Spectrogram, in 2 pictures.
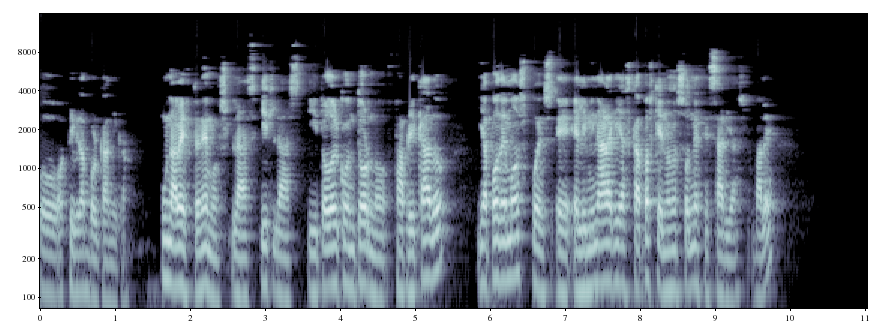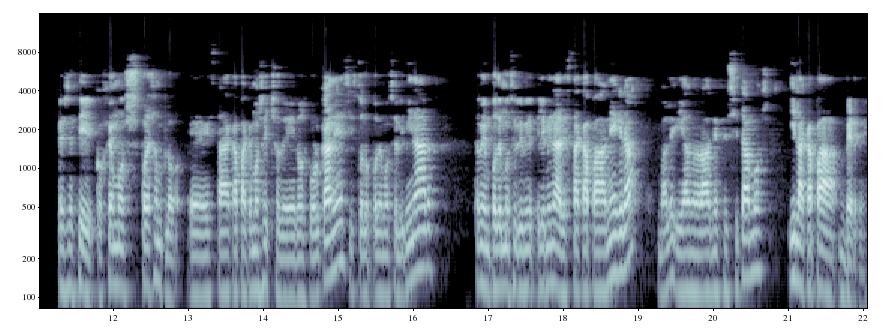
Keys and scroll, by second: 14.6 Delete, 18.5 Delete, 20.4 Delete.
